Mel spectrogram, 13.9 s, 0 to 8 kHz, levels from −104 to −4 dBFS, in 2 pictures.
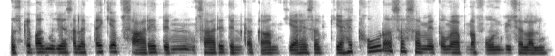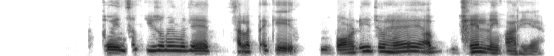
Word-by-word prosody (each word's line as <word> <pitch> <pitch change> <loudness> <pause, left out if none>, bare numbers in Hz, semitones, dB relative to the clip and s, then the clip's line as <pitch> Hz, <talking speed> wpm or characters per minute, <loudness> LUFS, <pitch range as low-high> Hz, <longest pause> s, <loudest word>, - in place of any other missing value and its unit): उसके 115 +4 +1
बाद 135 0 +4
मुझे 135 -1 +2
ऐसा 135 +1 -1
लगता 130 +2 0
है 145 - +5
कि - - +2
अब 150 - +4
सारे 115 +5 +3
दिन 130 +1 -2
सारे 120 +2 +2
दिन 115 -1 0
का - - -1
काम 115 +2 0
किया 115 -1 +3
है 120 +1 +1
सब 125 - +1 0.2
किया 120 -1 +4
है 150 - +2
थोड़ा-सा 175 0 +1
समय 135 -2 +2
तो 130 - +1
मैं - - +5
अपना 120 0 0
फ़ोन 115 +1 0
भी 125 - -2
चला 115 -2 +3
लूँ। 110 +1 -2 1.4
तो 120 - +3
इन 120 +12 +3
सब 240 - -7
चीज़ों 205 +1 +1
में 205 -1 +2
मुझे 195 - +2
ऐसा 90 - -4
लगता - - -3
है - - -4
कि 75 - 0 0.6
बॉडी 130 +10 +2
जो 170 - +2
है 165 +4 +2
अब 155 +3 0 0.3
झेल 155 +2 +3
नहीं 120 -4 0
पा 90 - 0
रही 90 -2 -9
है। 80 +1 -10
130 Hz, 205 wpm, -21 LUFS, 115-155 Hz, 1.4 s, है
